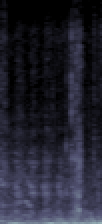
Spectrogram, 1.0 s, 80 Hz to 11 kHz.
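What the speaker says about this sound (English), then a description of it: "Let's get the engine started." A 4WD engine turns over and catches, settling into a steady low idle for about a second, loud and close, with no talk over it.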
